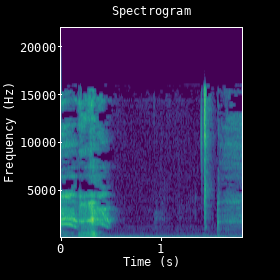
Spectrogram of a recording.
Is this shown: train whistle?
no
